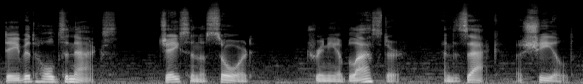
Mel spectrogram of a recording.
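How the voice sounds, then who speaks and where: A man narrating a scripted audio drama in a measured, descriptive way. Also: low-pitched, lively intonation, faint music behind.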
